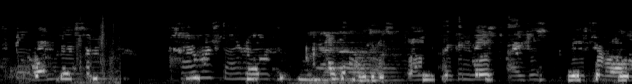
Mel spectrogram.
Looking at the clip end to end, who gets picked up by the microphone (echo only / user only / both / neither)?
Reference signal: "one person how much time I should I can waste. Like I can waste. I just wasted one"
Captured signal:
both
